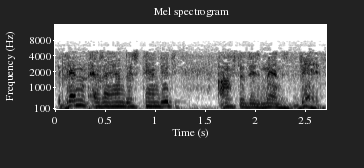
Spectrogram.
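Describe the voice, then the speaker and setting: An actor playing a suave, theatrical stage magician with wry, morbid humour in 1940s radio mystery style. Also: male voice, on the high side, animated, fairly quick, lightly acted. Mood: grave, measured. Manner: urbane, theatrical, quoting grandly. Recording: muffled, noisy 1940s radio recording.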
